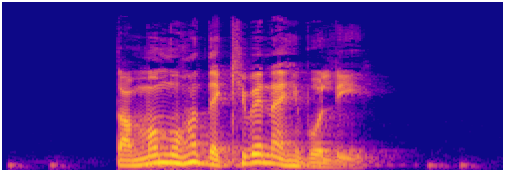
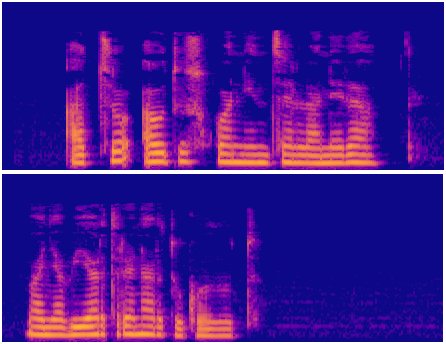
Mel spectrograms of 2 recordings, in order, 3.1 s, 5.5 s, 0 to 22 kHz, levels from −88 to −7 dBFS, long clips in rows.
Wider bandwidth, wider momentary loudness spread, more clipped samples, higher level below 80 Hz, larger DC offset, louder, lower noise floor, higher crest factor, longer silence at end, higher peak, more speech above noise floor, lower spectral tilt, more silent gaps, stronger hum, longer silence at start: first, 14.5 kHz vs 11.5 kHz; about the same, 8 LU vs 8 LU; neither; first, -56 dBFS vs -74 dBFS; neither; first, -19 LUFS vs -29 LUFS; second, -57 dBFS vs -74 dBFS; about the same, 18 dB vs 20 dB; second, 0.85 s vs 1.15 s; first, -2 dBFS vs -10 dBFS; second, 39 dB vs 47 dB; about the same, -6.5 dB/octave vs -6 dB/octave; neither; neither; first, 0.7 s vs 0.4 s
